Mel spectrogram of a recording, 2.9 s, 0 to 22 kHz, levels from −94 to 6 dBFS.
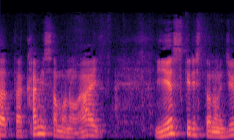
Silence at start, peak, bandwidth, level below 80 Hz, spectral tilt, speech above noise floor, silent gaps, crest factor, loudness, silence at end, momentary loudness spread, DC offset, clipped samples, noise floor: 0 s; -4 dBFS; 14.5 kHz; -74 dBFS; -5 dB/octave; 22 dB; none; 20 dB; -24 LUFS; 0 s; 22 LU; under 0.1%; under 0.1%; -46 dBFS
